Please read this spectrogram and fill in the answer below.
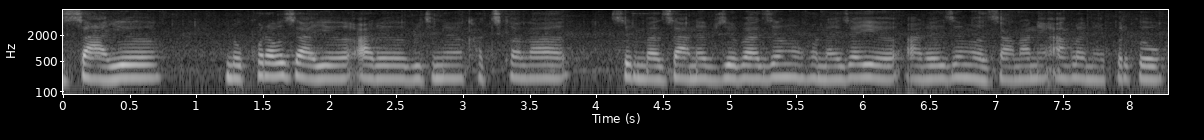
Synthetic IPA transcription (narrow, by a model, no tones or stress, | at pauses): zajɯ | nɔkʰɔɾawzajɯa̰ɾɯbidinɯkʰat͡ʃi̥kʰala | z̥enbazanɯbizɯbazɯŋɯɦɔnajzajɯaɾɯzɯŋɯzamanɯʔaklanajpɯɾkʰɯw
